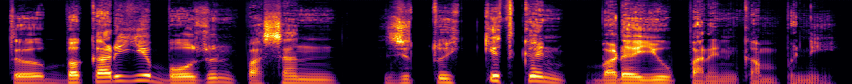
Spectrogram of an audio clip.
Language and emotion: Kashmiri, neutral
